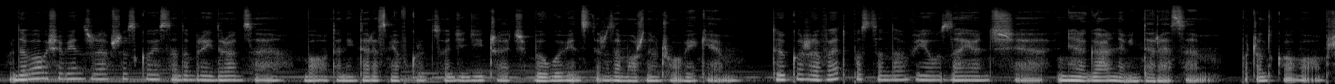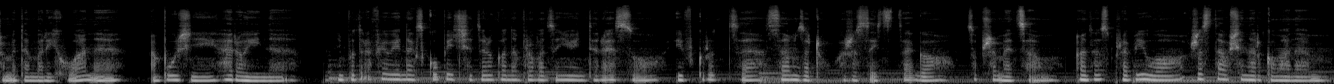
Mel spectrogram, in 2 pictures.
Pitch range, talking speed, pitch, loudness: 180-210 Hz, 135 wpm, 195 Hz, -30 LUFS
